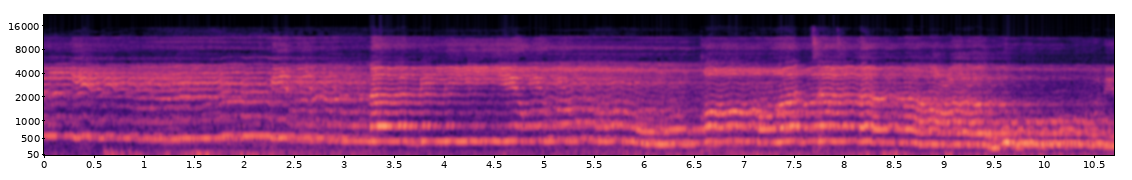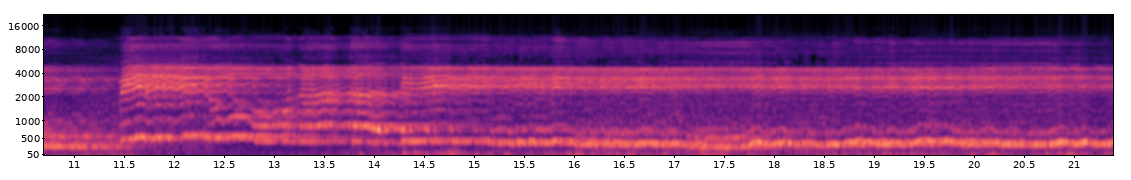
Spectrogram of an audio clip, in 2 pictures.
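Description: A woman singing a slow, ornamented melody, holding long notes that glide between pitches. The line breaks off briefly about halfway through, then goes on.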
